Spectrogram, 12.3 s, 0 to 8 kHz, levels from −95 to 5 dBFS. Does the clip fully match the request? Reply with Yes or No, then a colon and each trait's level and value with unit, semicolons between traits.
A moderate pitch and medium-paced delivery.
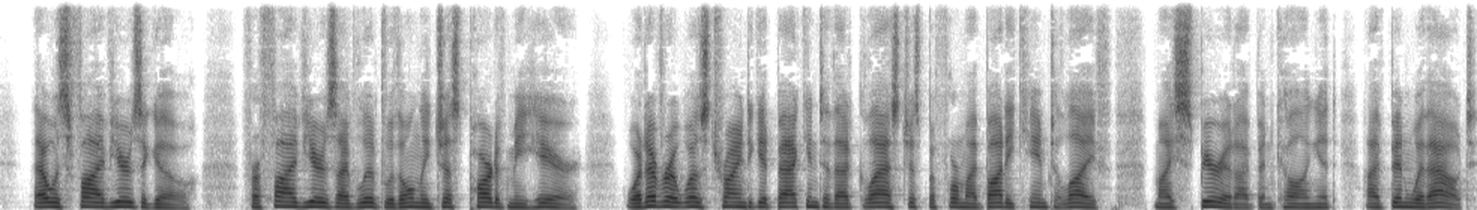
No: medium, 145 Hz; fast, 210 wpm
